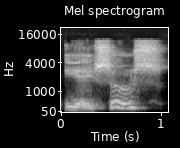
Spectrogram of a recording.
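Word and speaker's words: Ἰησοῦς: Notice that you have the EA. There's two different vowels, and they're not a diphthong. So guess what? That's two different syllables. Okay. Sus. Us is the diphthong. And of course, it has a sigma preceding and following it. So Iesus. Jesus.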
